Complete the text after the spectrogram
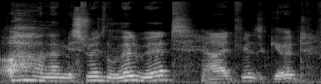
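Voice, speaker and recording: Against noticeable background noise, a woman with a non-native accent speaks with lively intonation. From Nepal, born in India. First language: Nepali. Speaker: vlogger. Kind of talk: casual vlog monologue. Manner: halting, many fillers and restarts.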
